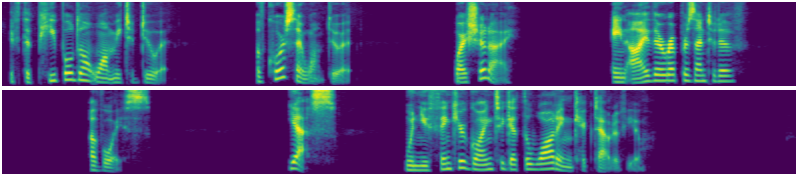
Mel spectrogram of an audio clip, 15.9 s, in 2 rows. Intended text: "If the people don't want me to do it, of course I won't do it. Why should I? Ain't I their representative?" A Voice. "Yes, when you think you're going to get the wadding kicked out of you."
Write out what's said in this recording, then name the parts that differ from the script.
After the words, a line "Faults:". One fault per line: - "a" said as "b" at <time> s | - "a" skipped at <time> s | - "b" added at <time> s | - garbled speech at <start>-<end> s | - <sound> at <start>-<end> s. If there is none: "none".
"If the people don't want me to do it, of course I won't do it. Why should I? Ain't I their representative?" A Voice. "Yes, when you think you're going to get the wadding kicked out of you."
Faults:
none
